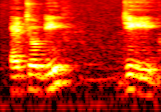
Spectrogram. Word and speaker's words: Hodge: case Regina versus Hodge, H-O-D-G-E, Hog भी कह सकते हैं, Hodge भी कह सकते हैं, as you want to pronounce.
